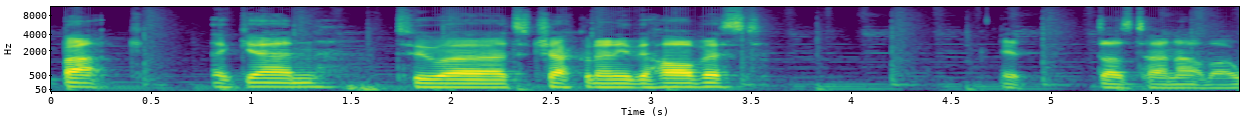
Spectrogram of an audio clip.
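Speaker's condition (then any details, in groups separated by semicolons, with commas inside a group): No condition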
